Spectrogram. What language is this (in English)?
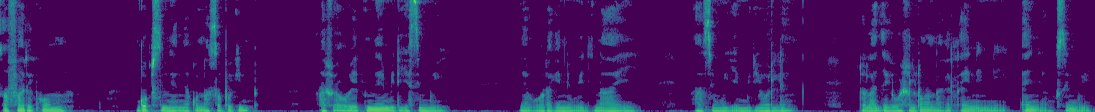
Masai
